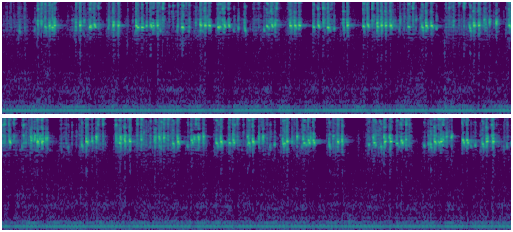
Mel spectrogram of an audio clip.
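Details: High, rapid trilled chirps from live crickets, many insects overlapping in rhythmic bursts nearly every half second, with a quiet low hum running beneath.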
